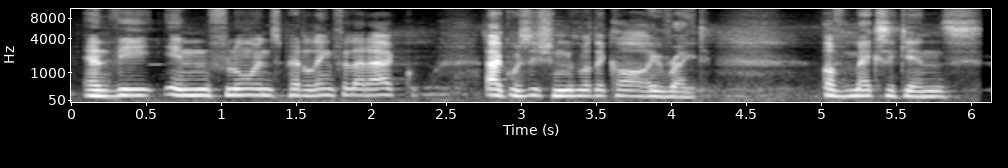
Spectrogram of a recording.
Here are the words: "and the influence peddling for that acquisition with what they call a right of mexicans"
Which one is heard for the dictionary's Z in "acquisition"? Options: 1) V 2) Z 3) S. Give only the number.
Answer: 2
